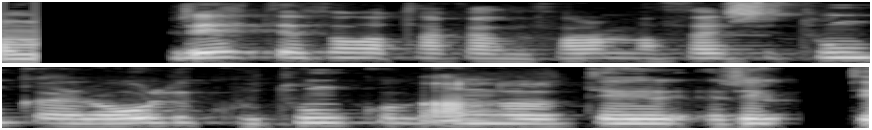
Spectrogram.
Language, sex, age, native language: Icelandic, female, 60-69, Icelandic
